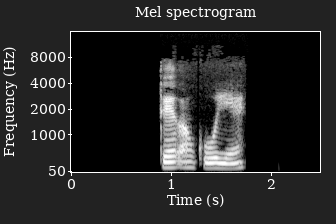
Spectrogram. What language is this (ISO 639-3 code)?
cux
